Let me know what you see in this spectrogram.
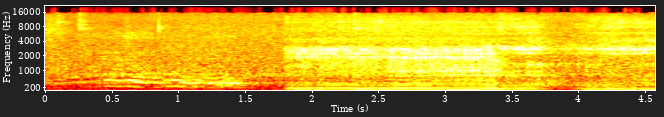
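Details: A Saint Bernard dog that fell asleep in the kitchen: low, rumbling snore with a long droning breath in the middle, quiet room noise behind; snoring.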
